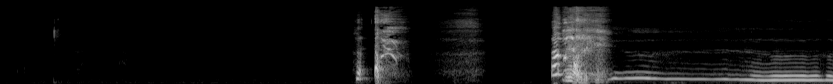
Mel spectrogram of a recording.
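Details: Sneezing and nose-blowing challenge: two forceful sneezes in a quiet room, the second followed by a drawn-out vocal sound.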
